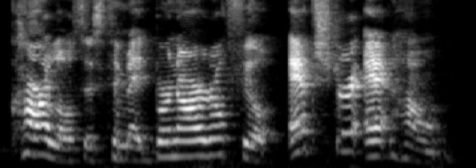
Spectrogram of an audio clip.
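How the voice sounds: The clip features a natural reading voice.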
